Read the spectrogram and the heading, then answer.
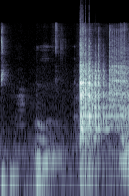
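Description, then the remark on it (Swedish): Three dice roll and clatter across a hard table, a loud burst of rattling that starts after a quiet moment and tumbles on for nearly a second. “Och det var tre tärningar man bör.”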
